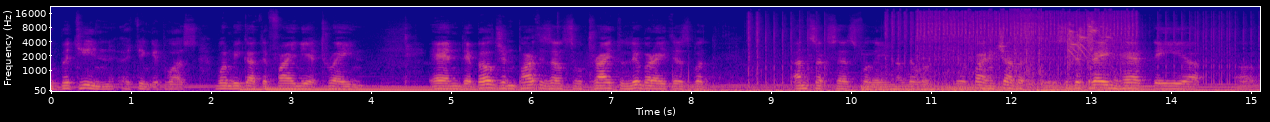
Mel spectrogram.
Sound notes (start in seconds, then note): 10.3 machine-gun fire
